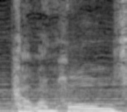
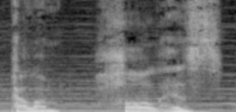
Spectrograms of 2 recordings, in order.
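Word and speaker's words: Pelham-Holles: about Thomas pelum holes whether it's pelum holes or pelum holles as we've seen other smart people say it both ways so maybe we'll figure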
